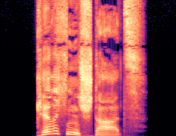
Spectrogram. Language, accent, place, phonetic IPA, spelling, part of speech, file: German, Germany, Berlin, [ˈkɪʁçn̩ˌʃtaːt͡s], Kirchenstaats, noun, De-Kirchenstaats.ogg
- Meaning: genitive singular of Kirchenstaat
